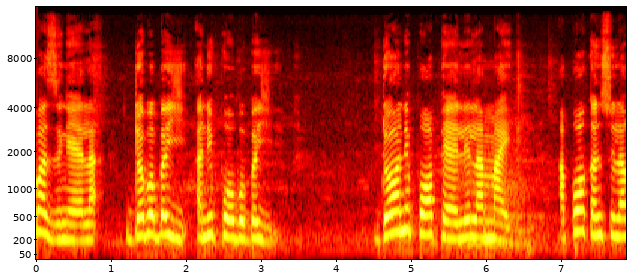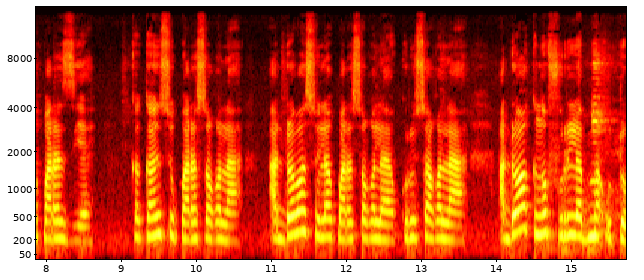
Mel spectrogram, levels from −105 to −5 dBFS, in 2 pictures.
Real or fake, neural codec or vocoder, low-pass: real; none; 14.4 kHz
